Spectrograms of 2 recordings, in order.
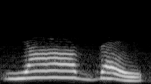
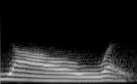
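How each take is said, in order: First: The middle sound is a buzzing V with friction. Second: The middle sound is an open, vowel-like glide. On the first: The speaker is not fully at spiritual rest. "a blocking off of some of the air passage... enough to pronounce a consonant" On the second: The speaker is in total spiritual rest. "it is all in vowel sound"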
